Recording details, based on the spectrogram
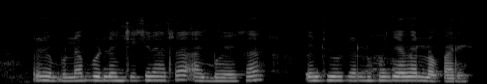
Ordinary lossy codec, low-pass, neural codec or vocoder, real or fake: none; 9.9 kHz; none; real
